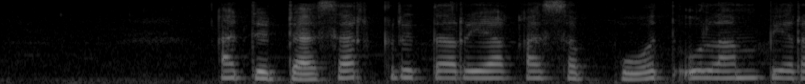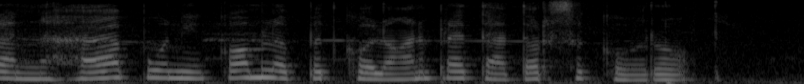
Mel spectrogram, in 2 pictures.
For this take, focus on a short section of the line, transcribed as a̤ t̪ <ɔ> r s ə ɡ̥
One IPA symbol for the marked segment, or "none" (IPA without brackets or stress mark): ɔ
